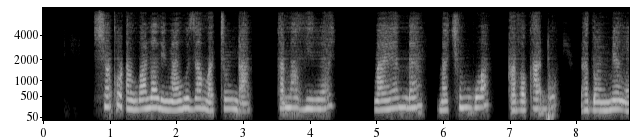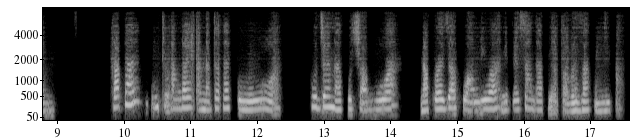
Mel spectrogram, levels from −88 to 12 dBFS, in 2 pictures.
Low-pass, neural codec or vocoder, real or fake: 7.2 kHz; codec, 44.1 kHz, 0.9 kbps, DAC; fake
